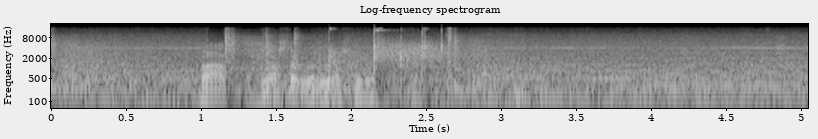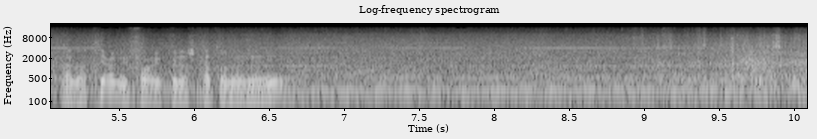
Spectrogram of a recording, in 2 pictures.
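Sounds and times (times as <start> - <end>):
conveyor machinery hum: 0.0 - 10.0.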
